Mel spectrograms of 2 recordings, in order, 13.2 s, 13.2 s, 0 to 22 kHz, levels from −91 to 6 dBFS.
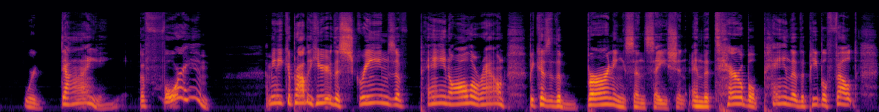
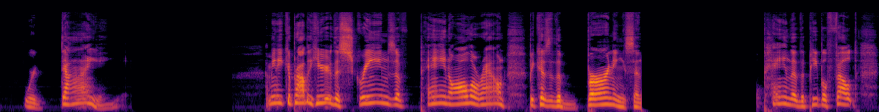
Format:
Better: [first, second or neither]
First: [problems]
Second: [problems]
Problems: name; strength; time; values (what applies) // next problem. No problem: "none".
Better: first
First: none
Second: audio cutting out; at 2 s for 1.5 s and at 9.5 s for 1.5 s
